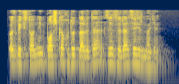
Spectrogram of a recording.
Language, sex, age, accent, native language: Uzbek, male, 12-17, Xorazm, Uzbek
